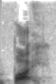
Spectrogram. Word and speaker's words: pi: this constant is denoted by the Greek letter Pi pronounced as Pi its Valu is 3.14 approximately or 22 upon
